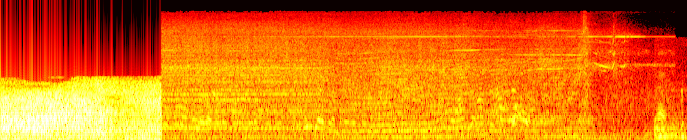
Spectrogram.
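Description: A loud rushing noise cuts off suddenly about two and a half seconds in. Then a hexacopter's six brushless motors and propellers hum quietly in flight, several tones drifting slowly up and down in pitch.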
